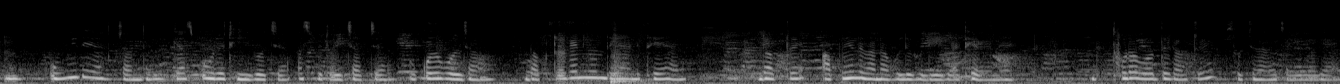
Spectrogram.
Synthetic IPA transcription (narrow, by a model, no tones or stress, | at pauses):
ʊʋiːd̪eːat͡ʃãːnd̪ekɪəspuːɾeːʈʰiːkoːt͡ʃɛːəspɪt̪oːiːt͡ʃat͡ʃɛːokoːiboːld͡ʒaːnaː | ɖɔːkʈəɾkɛːnĩːɦõːnd̪eːɛːnɪt̪ʰːeːɛːn | ɖɔːkʈəɾeapneãd̪əɡaːnãkʰoːliːkʰoːlijebɛːʈʰeːɾeːneː | et̪ʰoːɽaːbɔːd̪eɖɔːkʈəɾẽsoːt͡ʃnaːɾeːt͡ʃaːilaɡaː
